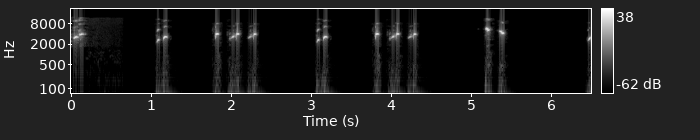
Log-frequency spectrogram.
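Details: European goldfinch, a bird that sings to hold territory and attract females, giving short, sharp, clipped chirps singly and in quick clusters of two or three, spaced irregularly, with silence between.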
